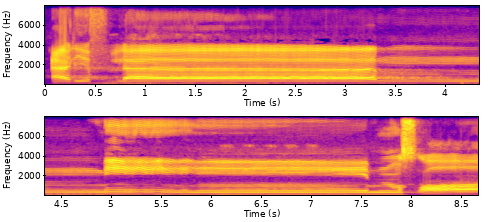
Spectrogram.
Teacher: kita panjangkan lam kita setelah panjang enam harakat masukkan ke mim ya. Dengungkan. Kemudian shad dipanjangkan diakhiri dengan qalqalah.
